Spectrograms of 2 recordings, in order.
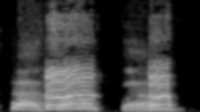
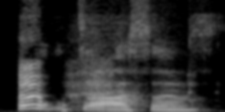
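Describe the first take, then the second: First: Much higher and louder, thrilled; delighted. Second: Said in the usual way. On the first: Real, not acted. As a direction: burst out with delight. Host reacts to sweet story.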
